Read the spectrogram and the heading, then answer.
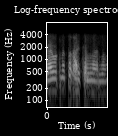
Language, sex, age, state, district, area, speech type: Marathi, male, 30-45, Maharashtra, Washim, urban, conversation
